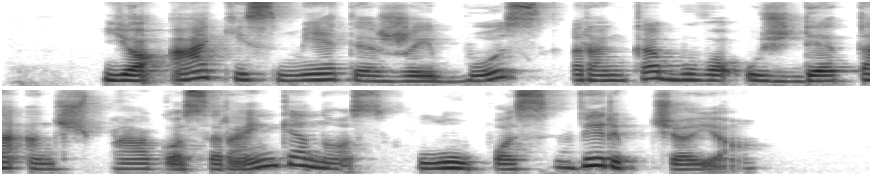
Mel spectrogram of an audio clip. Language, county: Lithuanian, Panevėžys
